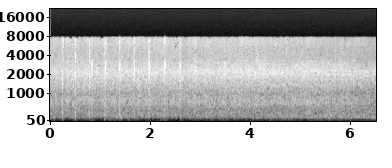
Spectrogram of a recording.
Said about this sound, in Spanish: Un aplauso para ellos.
